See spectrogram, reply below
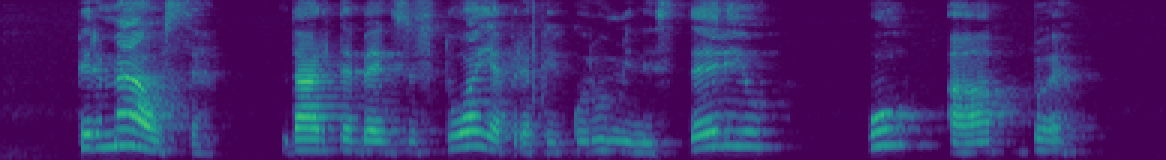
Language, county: Lithuanian, Klaipėda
